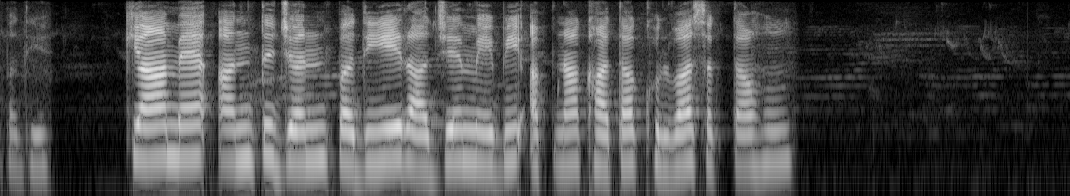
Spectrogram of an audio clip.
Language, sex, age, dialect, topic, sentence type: Hindi, female, 18-24, Garhwali, banking, question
